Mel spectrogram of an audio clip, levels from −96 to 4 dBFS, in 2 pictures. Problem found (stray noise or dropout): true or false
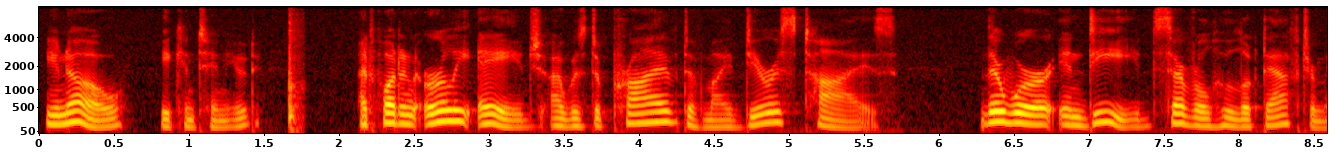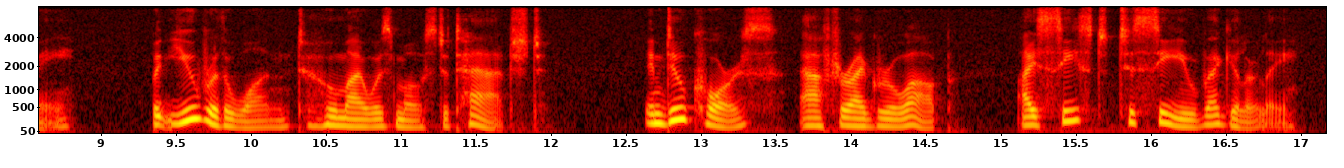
true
